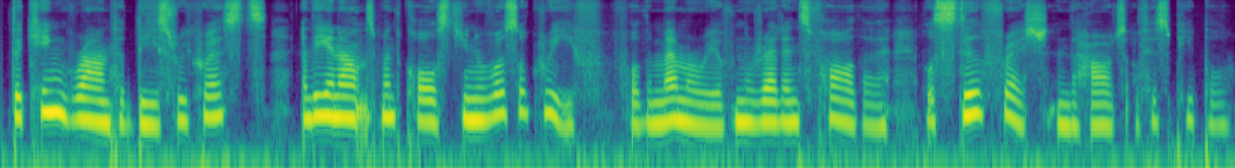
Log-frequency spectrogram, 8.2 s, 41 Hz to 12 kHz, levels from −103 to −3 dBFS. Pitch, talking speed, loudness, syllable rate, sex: 205 Hz, 190 wpm, -18 LUFS, 5.6 syllables/s, female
